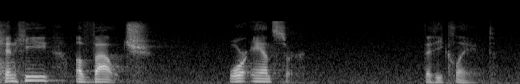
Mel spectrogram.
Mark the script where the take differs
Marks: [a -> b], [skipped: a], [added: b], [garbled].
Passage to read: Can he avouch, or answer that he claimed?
Can he avouch, or answer that he claimed?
